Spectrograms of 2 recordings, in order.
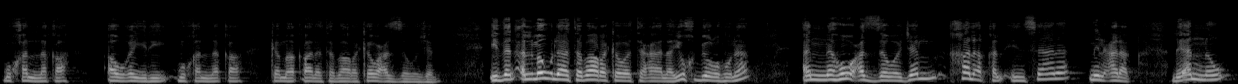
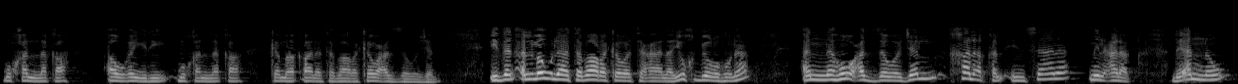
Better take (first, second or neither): first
